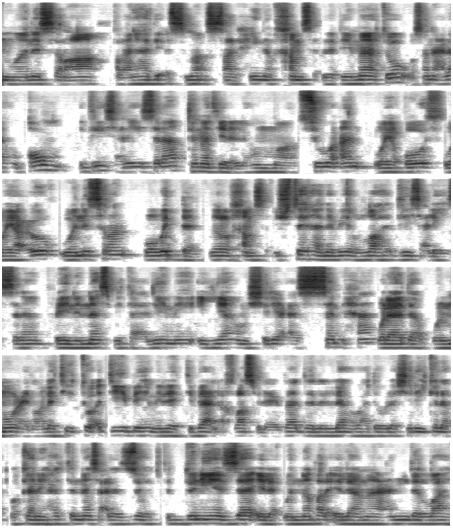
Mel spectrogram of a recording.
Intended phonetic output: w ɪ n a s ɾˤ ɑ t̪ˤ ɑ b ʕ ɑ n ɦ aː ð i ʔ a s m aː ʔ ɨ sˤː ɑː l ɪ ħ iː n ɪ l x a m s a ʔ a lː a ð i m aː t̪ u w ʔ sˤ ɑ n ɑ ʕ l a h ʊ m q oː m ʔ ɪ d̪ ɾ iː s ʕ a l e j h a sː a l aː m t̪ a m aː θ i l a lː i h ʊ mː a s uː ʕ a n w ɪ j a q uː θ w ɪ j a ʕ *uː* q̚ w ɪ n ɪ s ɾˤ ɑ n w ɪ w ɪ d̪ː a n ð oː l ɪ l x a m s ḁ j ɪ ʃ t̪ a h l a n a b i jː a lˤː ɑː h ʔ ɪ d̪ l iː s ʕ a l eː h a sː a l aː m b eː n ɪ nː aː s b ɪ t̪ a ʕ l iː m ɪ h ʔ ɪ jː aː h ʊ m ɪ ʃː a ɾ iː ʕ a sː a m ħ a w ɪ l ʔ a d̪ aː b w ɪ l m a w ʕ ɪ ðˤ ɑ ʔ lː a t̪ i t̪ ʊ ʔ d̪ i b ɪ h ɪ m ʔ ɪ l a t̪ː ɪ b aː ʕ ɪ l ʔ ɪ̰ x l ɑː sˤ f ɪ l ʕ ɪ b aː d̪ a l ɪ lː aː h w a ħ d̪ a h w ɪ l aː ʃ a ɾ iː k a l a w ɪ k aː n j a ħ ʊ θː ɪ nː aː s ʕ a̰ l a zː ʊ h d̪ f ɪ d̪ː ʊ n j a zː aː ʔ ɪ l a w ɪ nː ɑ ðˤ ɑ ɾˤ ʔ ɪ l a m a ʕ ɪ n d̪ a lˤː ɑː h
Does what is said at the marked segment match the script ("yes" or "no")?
yes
